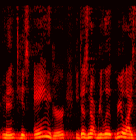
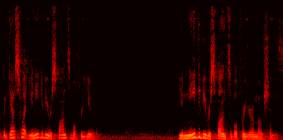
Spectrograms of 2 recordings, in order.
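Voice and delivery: normal talking voice

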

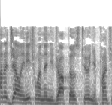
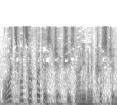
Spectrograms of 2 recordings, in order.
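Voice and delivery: hushed, higher-pitched private complaint; inner grumble to God; 5 semitones higher, 11 dB quieter than usual. Retold or imitated. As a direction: complain under your breath in silent prayer. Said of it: "I'm thinking".

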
